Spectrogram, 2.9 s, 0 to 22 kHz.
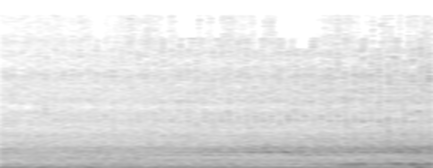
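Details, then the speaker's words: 1994 Toyota Previa LE supercharged AllTrac chasing a P0171 lean code after a head gasket job: cold idle just after installing rebuilt fuel injectors and a new PCV valve, pulsing evenly with no misses and more consistent than the earlier choppier idle. "you know what it sounds like it's just running smoly let's see what it sounds like in the back I swear to God it's more consistent it was a little choppier than that before"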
